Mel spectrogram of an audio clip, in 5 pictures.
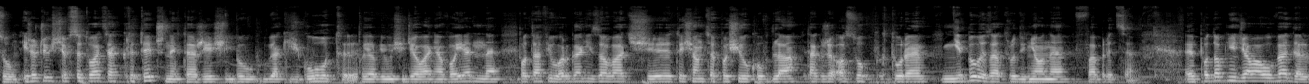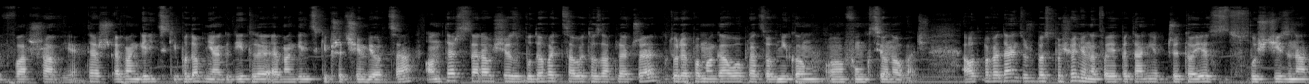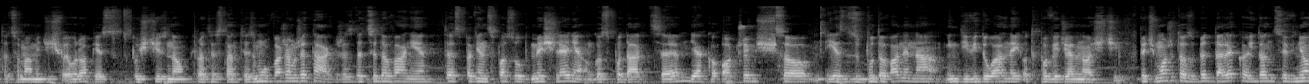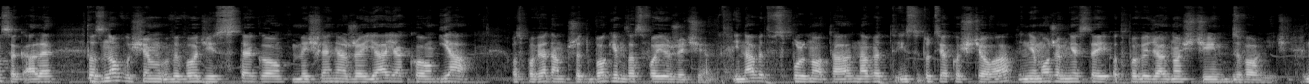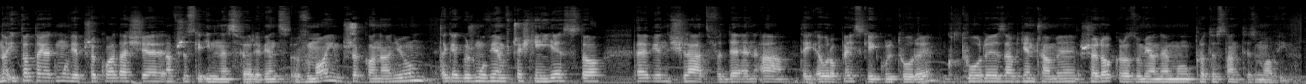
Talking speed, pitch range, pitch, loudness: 150 wpm, 120-140 Hz, 130 Hz, -17 LUFS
